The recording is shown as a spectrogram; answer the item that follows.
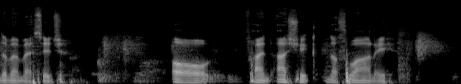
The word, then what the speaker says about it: Ashik Nathwani: Or find Ashik Nathwani. It's spelled exactly how it sounds.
